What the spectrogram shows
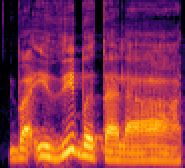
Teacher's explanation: لا کو 4 حرکات کے برابر کھینچے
